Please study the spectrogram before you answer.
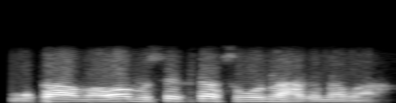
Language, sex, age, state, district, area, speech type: Bodo, other, 60+, Assam, Chirang, rural, conversation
